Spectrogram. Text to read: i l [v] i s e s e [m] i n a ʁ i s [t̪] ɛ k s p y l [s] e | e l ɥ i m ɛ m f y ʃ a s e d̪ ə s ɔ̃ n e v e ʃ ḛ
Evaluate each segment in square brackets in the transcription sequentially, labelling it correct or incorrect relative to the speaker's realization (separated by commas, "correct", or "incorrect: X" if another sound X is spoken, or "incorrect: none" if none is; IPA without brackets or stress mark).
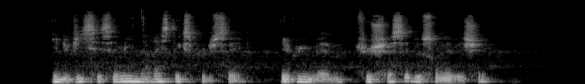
correct, correct, correct, correct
